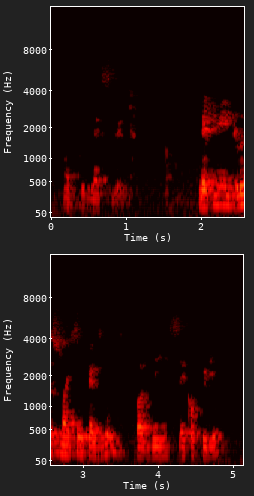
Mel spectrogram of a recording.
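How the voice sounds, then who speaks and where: There is audible room echo as a man talks at medium pitch and a moderate pace, his intonation fairly even but his loudness swinging widely. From Latur, Maharashtra, India. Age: 20s. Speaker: software developer, English practice host. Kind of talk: interview conversation.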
